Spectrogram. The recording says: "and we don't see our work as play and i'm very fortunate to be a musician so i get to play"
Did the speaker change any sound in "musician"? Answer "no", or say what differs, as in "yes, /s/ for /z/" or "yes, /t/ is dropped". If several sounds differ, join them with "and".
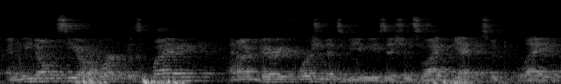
no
